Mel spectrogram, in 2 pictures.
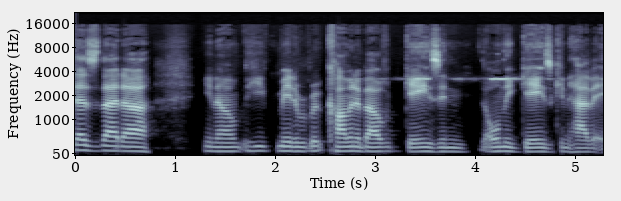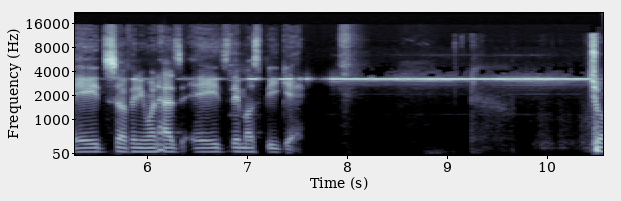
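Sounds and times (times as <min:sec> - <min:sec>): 
speech: 0:00.0 - 0:07.6
fire alarm continuous high-pitched tone: 0:03.0 - 0:10.5.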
